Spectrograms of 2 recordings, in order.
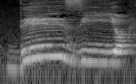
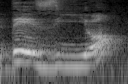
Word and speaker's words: desio: E nel desio. Here we have two S that are pronounced, S that are pronounced Z, Z, Z. So, in this case, S is pronounced like a Z.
